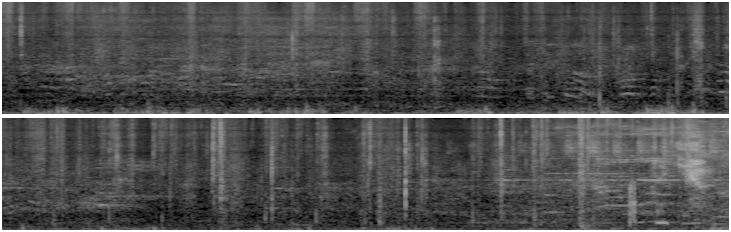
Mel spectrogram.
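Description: Wind buffeting a handheld phone's microphone in uneven low rumbles, with footsteps on pavement and a few sharp clicks as the holder walks.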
